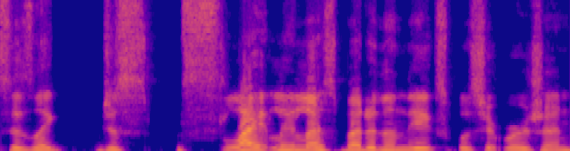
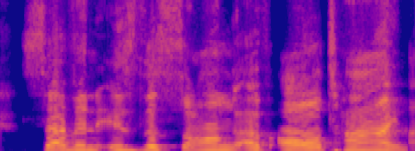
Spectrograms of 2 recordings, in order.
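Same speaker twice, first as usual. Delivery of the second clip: excited insistence; 5 semitones higher, 5 dB louder than usual. Real, not acted. Repeats claim, louder higher.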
